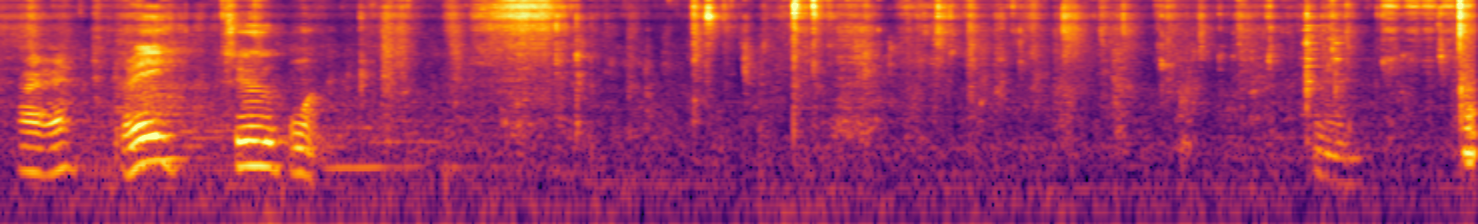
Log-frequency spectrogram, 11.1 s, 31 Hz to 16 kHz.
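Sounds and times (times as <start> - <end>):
utensils clinking against bowls: 9.6 - 11.0.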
